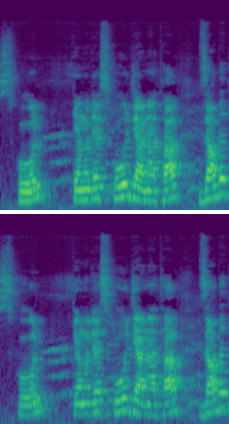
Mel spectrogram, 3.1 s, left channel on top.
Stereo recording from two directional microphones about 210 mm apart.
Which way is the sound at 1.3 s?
20° left (ahead or behind).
